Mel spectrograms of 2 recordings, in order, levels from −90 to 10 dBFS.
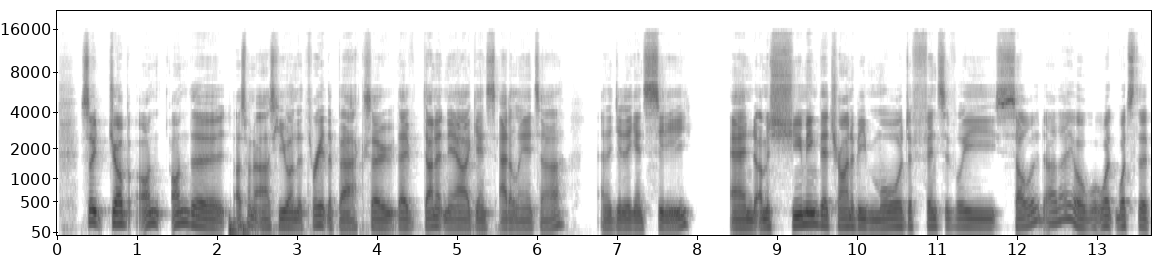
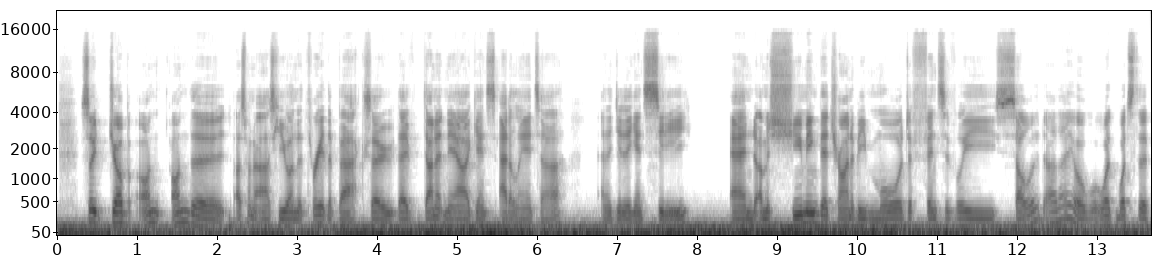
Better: first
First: none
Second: low rumble; noticeable; throughout; 15 dB below the speech

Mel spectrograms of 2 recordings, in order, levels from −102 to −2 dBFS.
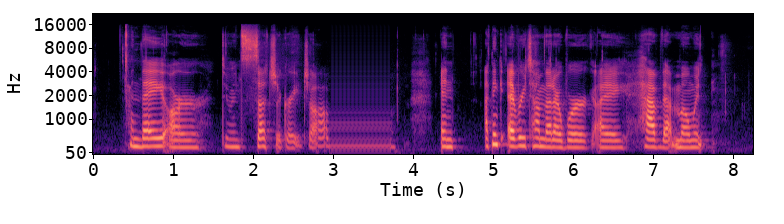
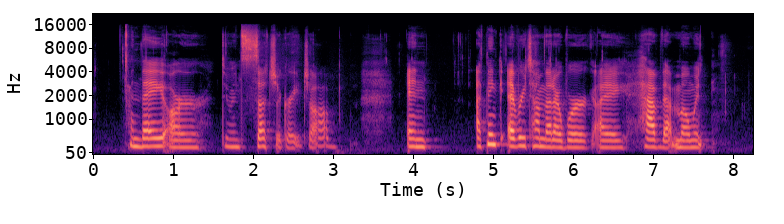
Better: second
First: audio freezing; at 3 s for 1 s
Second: none

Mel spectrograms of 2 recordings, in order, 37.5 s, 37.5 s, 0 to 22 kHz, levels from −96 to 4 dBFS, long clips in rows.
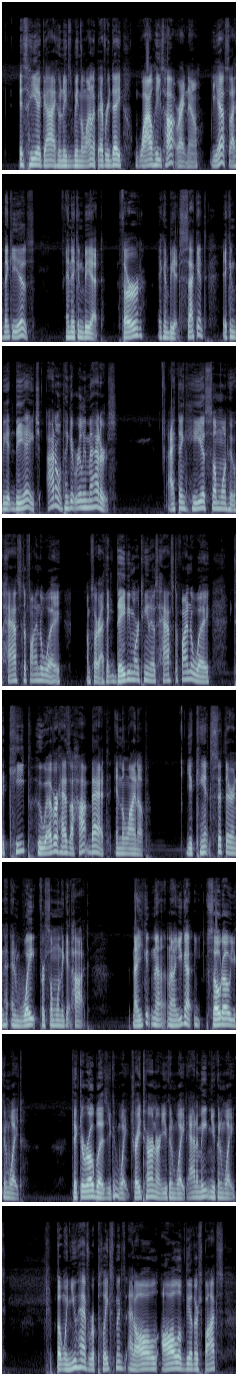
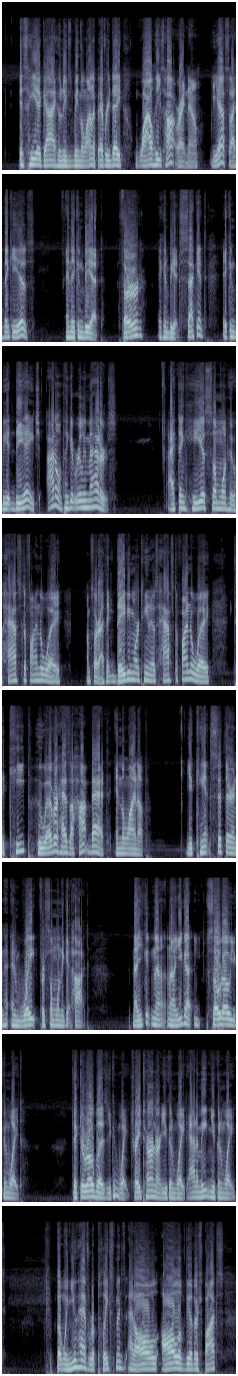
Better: first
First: none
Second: distortion; slight; 4% of the sound clipped

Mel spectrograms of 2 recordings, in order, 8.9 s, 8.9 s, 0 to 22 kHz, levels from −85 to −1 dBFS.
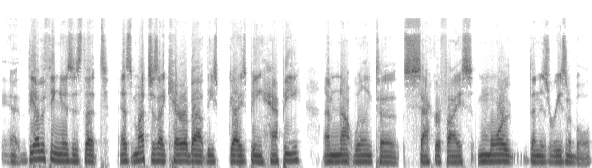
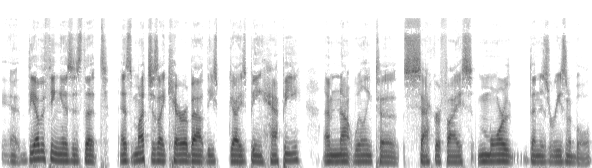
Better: second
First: distortion; slight; 6% of the sound clipped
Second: none

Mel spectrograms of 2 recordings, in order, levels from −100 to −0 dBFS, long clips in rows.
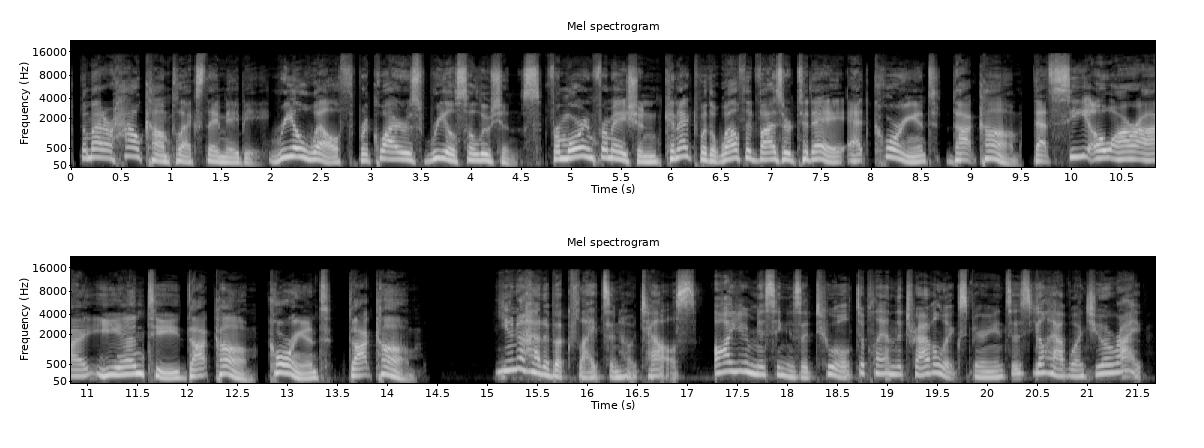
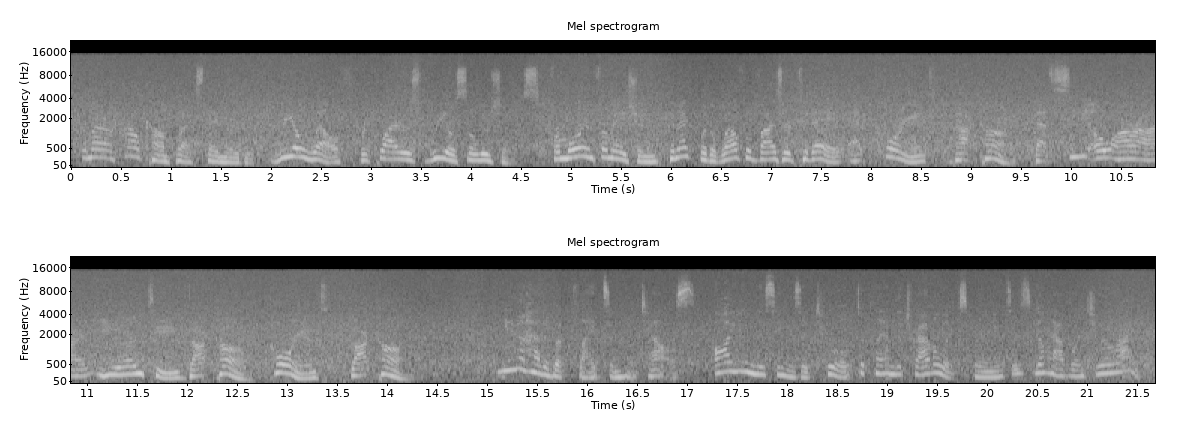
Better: first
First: none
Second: hiss; loud; throughout; 2 dB below the speech

